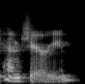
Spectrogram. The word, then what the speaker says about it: Pancheri: it right that time right yep and Melody pancheri did I say your last name right you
